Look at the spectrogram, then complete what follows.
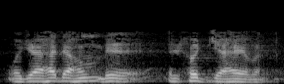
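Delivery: normal talking voice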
